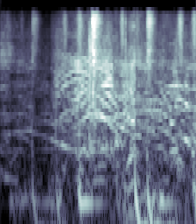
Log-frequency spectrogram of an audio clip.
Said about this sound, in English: Katrina gawps at Honey, who pirouettes then collapses onto the floor into a freeze with her arms spread wide. The crowd goes wild.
